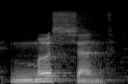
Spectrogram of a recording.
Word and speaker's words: mustn't: Tem duas letras T. A primeira letra T você não vai pronunciar e a segunda você vai pronunciar bem leve, não precisa forçar tanto a pronúncia.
